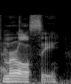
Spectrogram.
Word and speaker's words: Merlsi: His name was Merlsi. That is Murral. S-E-E, one word. – I read it, and I was like? – It's Merlsi. And his mom snuck him to the cave of...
